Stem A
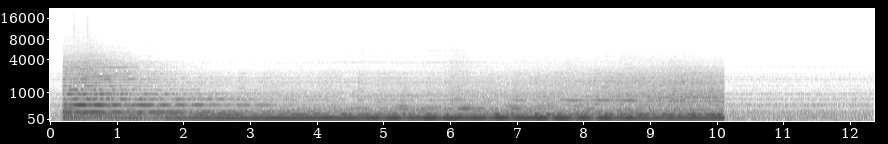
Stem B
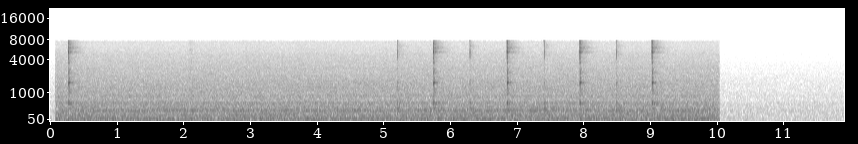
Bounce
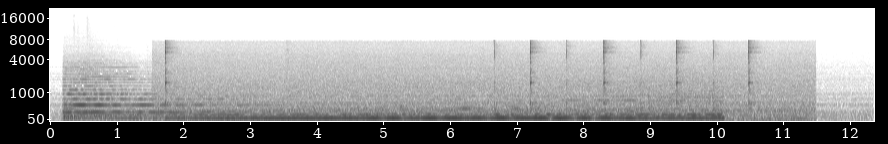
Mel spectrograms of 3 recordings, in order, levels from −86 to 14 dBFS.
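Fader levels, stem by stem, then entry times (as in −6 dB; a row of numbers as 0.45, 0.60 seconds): +0.5, +0.5 decibels; 0.00, 1.45 seconds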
